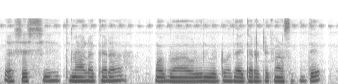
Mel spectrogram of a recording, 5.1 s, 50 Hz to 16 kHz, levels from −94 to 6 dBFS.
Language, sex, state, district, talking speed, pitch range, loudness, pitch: Kannada, male, Karnataka, Bijapur, 95 wpm, 135-145 Hz, -33 LUFS, 140 Hz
